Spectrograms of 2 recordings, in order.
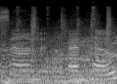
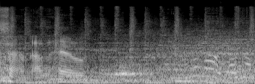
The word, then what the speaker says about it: San Angel: San Angel Inn. That's how they pronounce it. San Angel. For those of you English-speaking people, it's San Angel.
